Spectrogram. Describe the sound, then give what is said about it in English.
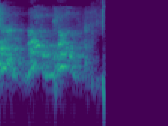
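A dog barks and yips in a quick, continuous burst lasting under a second, loud, then cuts off abruptly into silence. “He had to go on mute because his dog was barking up a storm.”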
